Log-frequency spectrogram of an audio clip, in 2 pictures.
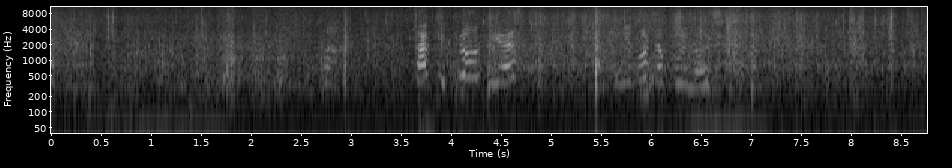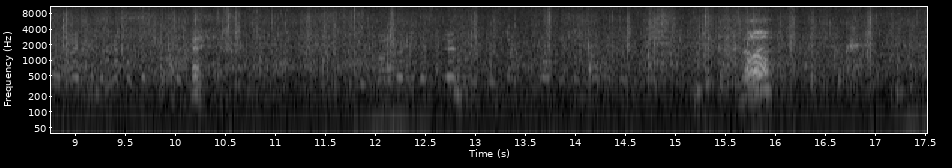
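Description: People's voices calling out across open water: a few short shouts about four seconds in, another around six seconds, and one loud call near the end, over a steady background hiss.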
